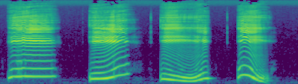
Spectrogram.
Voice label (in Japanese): 単母音イ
